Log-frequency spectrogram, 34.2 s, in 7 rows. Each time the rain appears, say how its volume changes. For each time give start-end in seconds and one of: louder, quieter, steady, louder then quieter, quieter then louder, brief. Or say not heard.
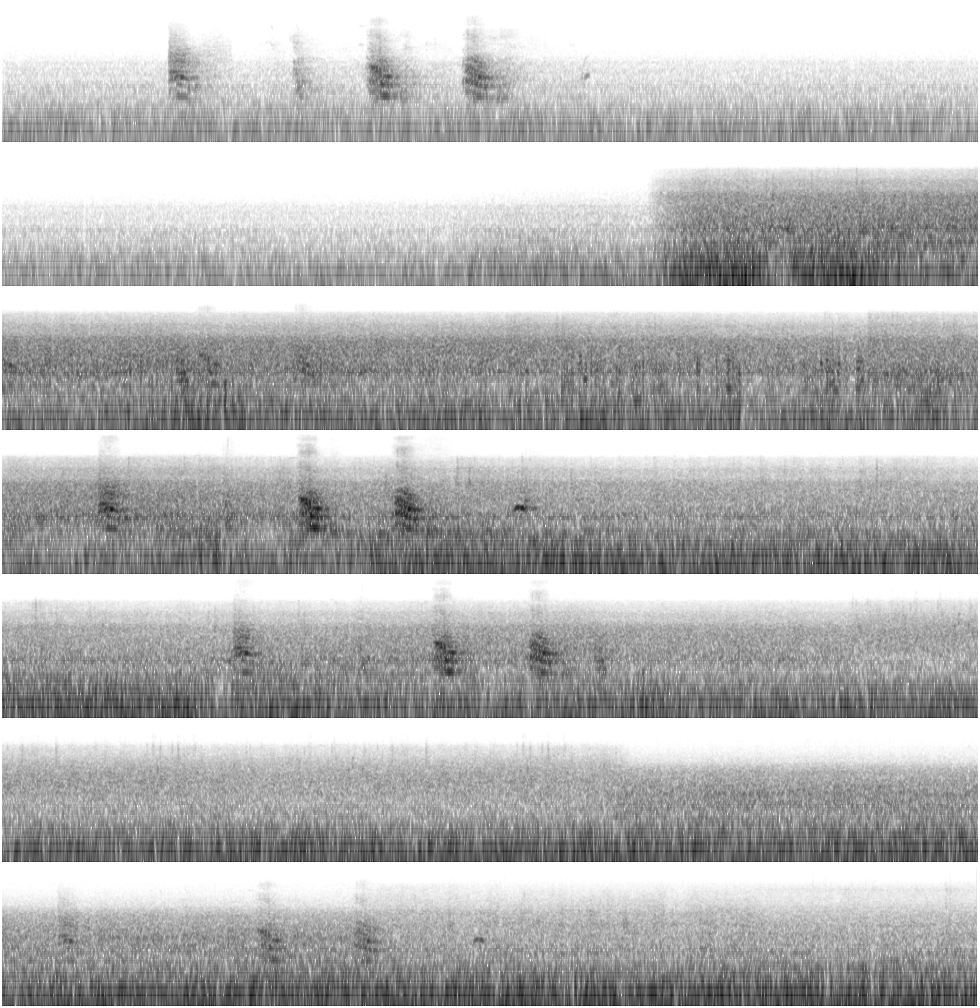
8.1-34.1 quieter.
